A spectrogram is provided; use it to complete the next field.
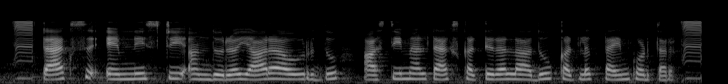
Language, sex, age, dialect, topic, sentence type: Kannada, female, 18-24, Northeastern, banking, statement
